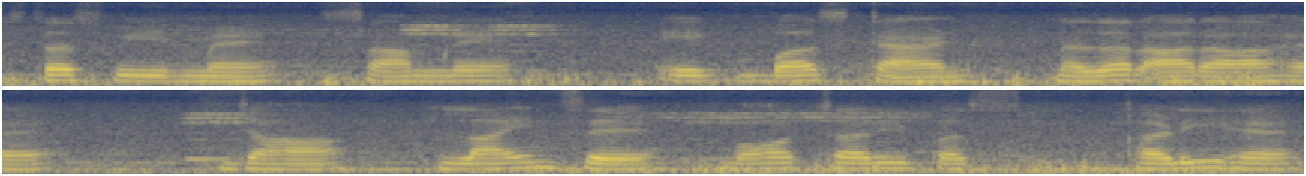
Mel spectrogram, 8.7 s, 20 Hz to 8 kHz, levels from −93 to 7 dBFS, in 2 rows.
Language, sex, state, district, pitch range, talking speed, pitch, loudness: Magahi, male, Bihar, Gaya, 140-155 Hz, 130 wpm, 150 Hz, -17 LUFS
